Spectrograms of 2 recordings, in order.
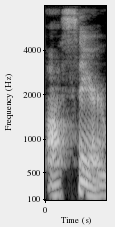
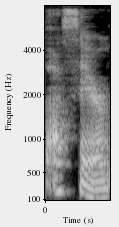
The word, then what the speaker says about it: hacer: Remember, you don't pronounce the H at the beginning of a Spanish word, so you just start with the I.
